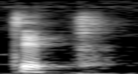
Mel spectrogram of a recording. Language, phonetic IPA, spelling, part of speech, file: Polish, [tɨp], typ, noun, Pl-typ.ogg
